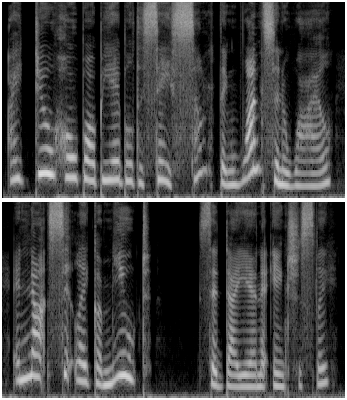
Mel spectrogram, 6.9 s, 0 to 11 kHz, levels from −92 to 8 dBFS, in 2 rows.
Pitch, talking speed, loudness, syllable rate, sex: 285 Hz, 190 wpm, -19 LUFS, 5.0 syllables/s, female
